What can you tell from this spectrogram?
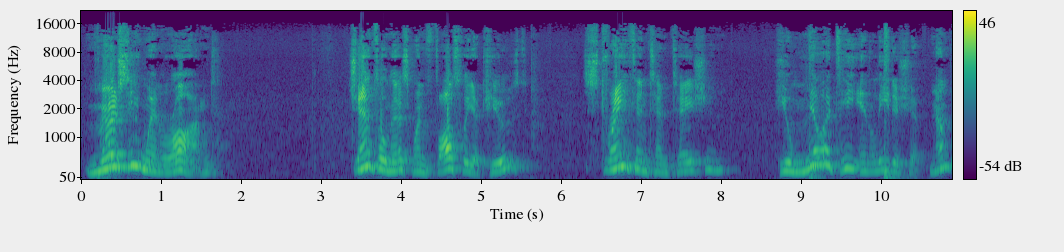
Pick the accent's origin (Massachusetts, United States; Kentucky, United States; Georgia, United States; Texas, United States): Massachusetts, United States; Cape Cod; But, I mean, I grew up in the Cape. I know all about the tourists.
